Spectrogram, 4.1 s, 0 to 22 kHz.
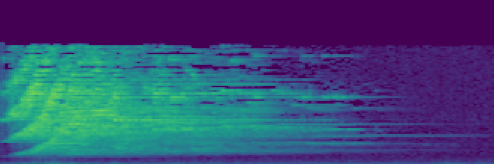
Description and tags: chimes 2+sec gliss up
Rising glissando on LP double-row chime tree. Recorded in my closet on Yamaha AW16-G using a cheap Shure mic.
